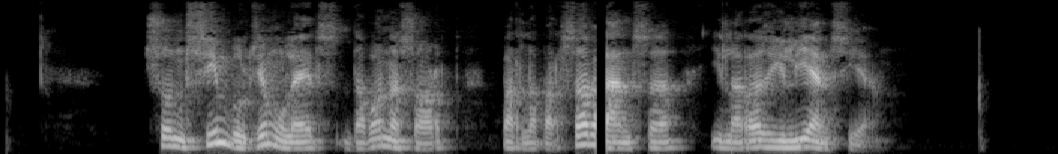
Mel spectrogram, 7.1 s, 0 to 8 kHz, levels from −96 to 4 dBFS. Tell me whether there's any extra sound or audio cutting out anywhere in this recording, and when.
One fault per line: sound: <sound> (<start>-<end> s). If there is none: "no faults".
sound: dropout (4.0-4.0 s)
